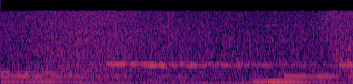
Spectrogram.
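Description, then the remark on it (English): A steady, soft wash of ocean waves rolls on continuously, blended with low sustained musical tones; no one speaks. “Focus on the waves, on the music, and my voice.”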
